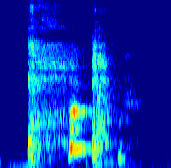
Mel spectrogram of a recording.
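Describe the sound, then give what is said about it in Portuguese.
A short fit of coughing, two or three rough, breathy hacks in quick succession, slightly muffled as if turned away from the microphone, with no talking. “Fogo, eu afastei o microfone e tu deste atenção à minha tosse.”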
